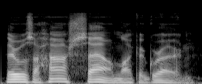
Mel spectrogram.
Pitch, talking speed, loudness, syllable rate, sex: 100 Hz, 235 wpm, -16 LUFS, 4.9 syllables/s, male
